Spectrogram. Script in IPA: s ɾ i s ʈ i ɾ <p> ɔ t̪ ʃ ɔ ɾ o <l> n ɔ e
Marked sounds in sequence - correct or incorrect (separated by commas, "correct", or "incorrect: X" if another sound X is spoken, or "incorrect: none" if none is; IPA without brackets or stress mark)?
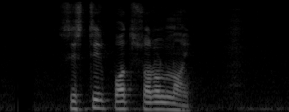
correct, correct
